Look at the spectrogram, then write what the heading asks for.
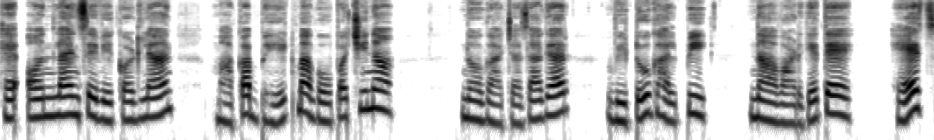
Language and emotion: Goan Konkani, fearful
